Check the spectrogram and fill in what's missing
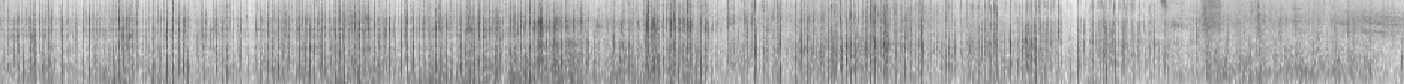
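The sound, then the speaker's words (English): Strong, cold wind buffets the microphone in loud, continuous gusts as someone heads to a flag, which flaps and snaps irregularly. No one speaks. “And I am headed to a flag, which is quite a bit windier and flappier than it was the other day.”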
